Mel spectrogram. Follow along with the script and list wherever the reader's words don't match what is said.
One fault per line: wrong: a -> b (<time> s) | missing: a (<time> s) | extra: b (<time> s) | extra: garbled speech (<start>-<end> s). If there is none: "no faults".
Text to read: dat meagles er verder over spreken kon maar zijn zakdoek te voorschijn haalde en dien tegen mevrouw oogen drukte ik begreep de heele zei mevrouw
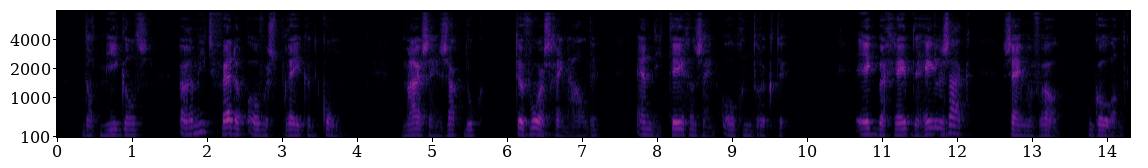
extra: niet (1.9 s)
wrong: mevrouw -> zijn (8.6 s)
extra: zaak (11.8 s)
